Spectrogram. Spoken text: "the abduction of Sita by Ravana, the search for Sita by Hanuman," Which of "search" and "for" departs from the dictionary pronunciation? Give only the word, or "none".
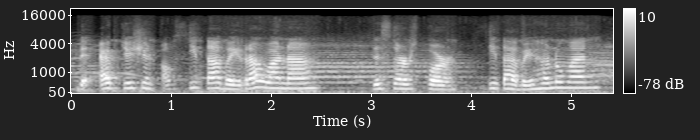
search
